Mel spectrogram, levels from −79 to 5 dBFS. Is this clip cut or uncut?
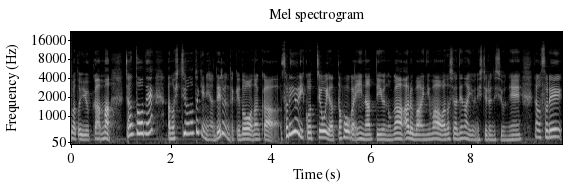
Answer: uncut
